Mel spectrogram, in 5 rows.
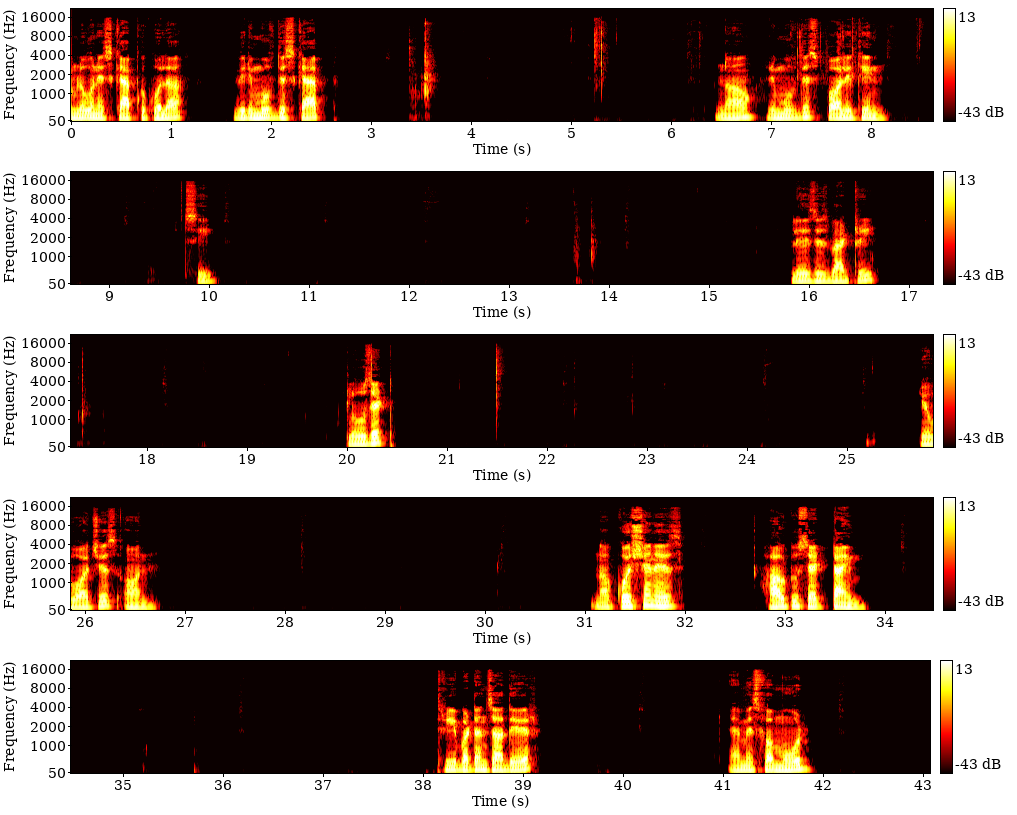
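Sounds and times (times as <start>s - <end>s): scratchy plastic clicks: 17.1s - 23.3s.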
